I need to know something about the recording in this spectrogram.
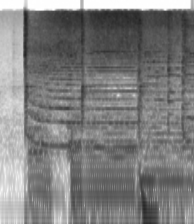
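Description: Loud music cuts in suddenly after a brief quiet moment, a held melody line over a strong bass.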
